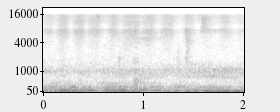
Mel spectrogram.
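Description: Faint rubbing of hands against the fabric of a shirt on someone's back.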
